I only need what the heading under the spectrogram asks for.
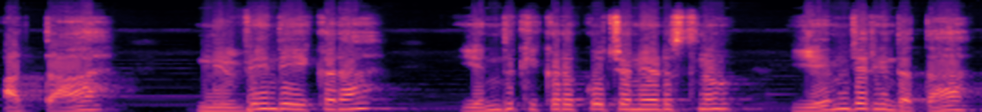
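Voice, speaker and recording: A man's voice: medium pitch, fairly even intonation, brisk, dark tone, faint music behind, natural voice. A man voicing a worried young village man who keeps coaxing a stranger with urgent questions. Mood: alarmed.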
